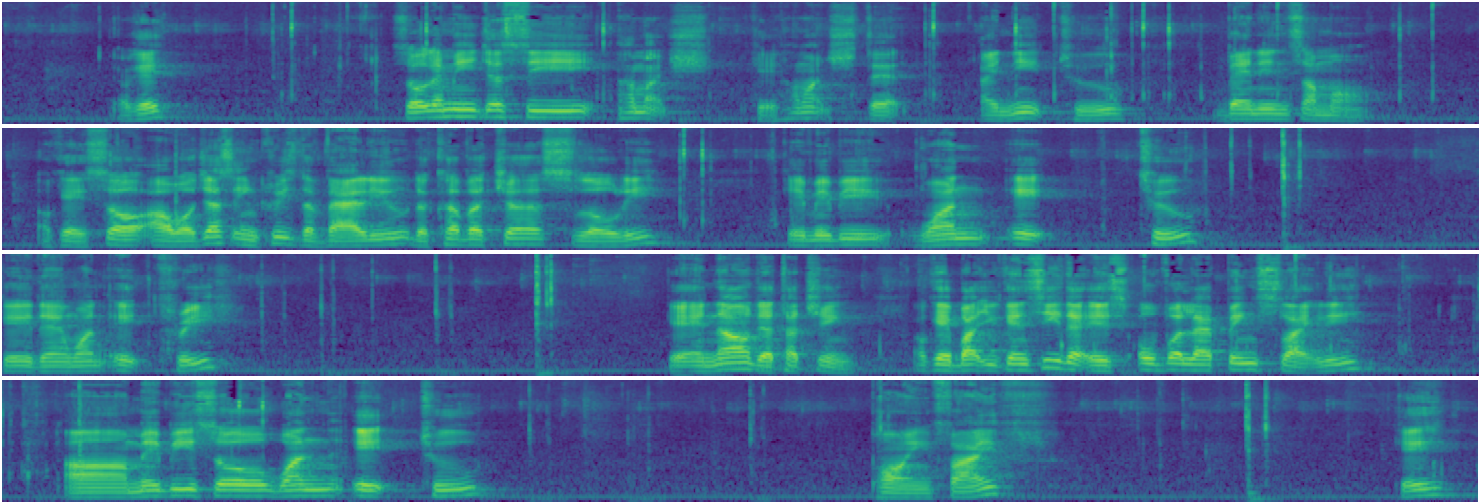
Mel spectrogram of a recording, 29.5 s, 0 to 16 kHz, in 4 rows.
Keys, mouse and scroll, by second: 3.4 Escape, 4.7 alt+click, 5.7 alt+click, 6.0-6.4 alt+scroll up 1, 6.4 alt+middle click, 7.2 alt+middle click, 10.8 click, 12.0 KP_1, 19.7-20.0 scroll up 1, 20.1 scroll down 1, 20.5 alt+middle click, 21.3 alt+middle click, 23.4 click, 24.8 KP_1, 26.6 KP_Decimal, 27.9 KP_5.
